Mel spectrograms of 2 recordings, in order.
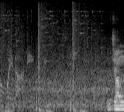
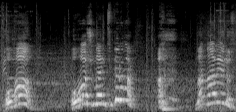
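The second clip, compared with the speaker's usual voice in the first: high astonished cry into laughter; stunned then laughing at zombies; shocked laugh; 10 semitones higher than usual. Real, not acted. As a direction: gasp at the crowd. Zombie crowd appears.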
